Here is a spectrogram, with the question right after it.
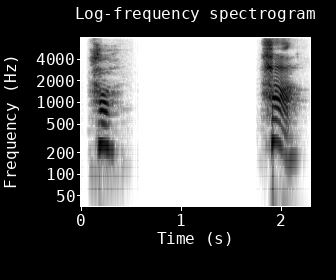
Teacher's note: Saying this sound involves a forceful expulsion of air. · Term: aspirated sounds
